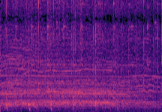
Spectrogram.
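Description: A crowd at a rally for medical freedom against vaccine passports and mandates applauds and cheers in a steady, dense wash of clapping, with a few sharper claps and voices whooping and calling out over the top at an even volume.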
